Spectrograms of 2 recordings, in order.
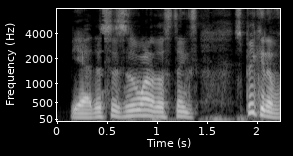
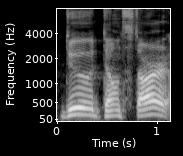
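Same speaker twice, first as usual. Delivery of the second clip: louder, slow exasperated plea; 5 semitones higher, 9 dB louder, slower than usual. Real, not acted. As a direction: beg them not to start. Annoyed at food question.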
